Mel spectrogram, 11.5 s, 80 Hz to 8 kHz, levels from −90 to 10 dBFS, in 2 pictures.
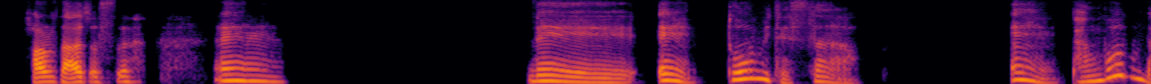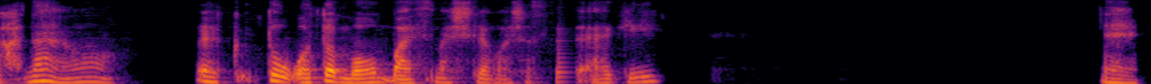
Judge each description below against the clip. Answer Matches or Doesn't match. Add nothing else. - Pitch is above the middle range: Doesn't match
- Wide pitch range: Doesn't match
